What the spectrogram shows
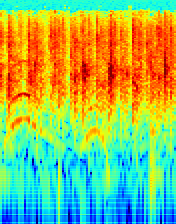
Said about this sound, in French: Mesdames et messieurs, yeah! Ben ouais, on peut les applaudir.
